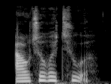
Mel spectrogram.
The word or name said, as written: autoretur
